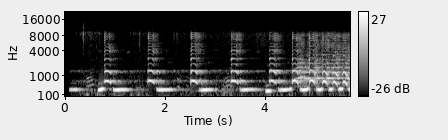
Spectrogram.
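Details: Siamang at Higashiyama Zoo and Botanical Gardens in Aichi, Japan, calling loudly: long steady booming notes alternate with short sharp barks roughly once a second, then speeding into rapid rising whoops near the end.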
